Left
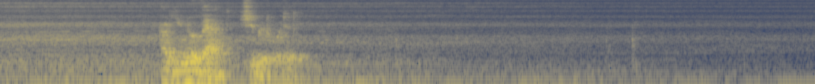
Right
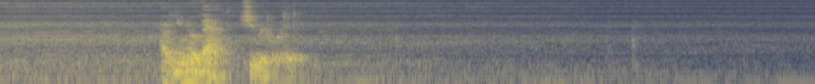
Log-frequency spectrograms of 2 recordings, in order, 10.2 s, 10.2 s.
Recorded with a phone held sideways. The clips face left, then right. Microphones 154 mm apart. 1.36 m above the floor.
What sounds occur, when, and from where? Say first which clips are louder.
2.0 s a man speaking: right 1 dB; 25° right (ahead or behind), 1.4 m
